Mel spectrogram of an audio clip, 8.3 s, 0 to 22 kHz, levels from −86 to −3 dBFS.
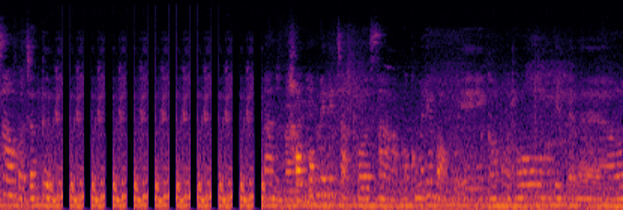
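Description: Stutter with silent gaps, 0.84 to 3.53 s: a 183 ms speech fragment repeats nine times, each followed by 100 ms of digital silence, a 283 ms cycle. A stalled stream likely replayed its last fragment at each retry, losing the audio due there.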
